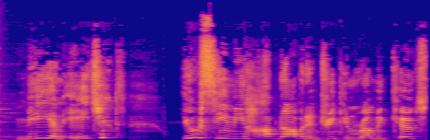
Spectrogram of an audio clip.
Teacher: It has a particular feature called fronting back vowels, which involves bringing your tongue forward instead of back.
